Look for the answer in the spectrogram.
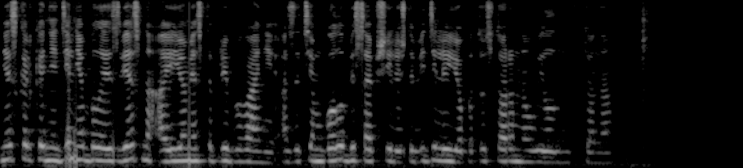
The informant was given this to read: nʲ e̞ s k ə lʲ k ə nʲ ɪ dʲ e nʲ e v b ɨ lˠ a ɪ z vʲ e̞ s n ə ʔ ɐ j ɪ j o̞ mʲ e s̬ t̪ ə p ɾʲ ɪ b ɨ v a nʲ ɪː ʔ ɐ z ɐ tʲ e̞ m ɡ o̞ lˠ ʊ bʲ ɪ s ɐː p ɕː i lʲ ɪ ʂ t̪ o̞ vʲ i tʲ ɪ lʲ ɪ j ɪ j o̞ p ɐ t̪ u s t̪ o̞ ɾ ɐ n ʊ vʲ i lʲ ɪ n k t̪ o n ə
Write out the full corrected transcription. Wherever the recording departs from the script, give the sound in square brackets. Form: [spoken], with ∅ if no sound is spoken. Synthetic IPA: nʲ e̞ s k ə lʲ k ə nʲ ɪ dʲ e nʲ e [∅] b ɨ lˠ [ə] ɪ z vʲ e̞ s n ə ʔ ɐ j ɪ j o̞ mʲ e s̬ t̪ ə p ɾʲ ɪ b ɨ v a nʲ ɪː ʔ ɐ z ɐ tʲ e̞ m ɡ o̞ lˠ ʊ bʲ ɪ s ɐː p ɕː i lʲ ɪ ʂ t̪ o̞ vʲ i [dʲ] ɪ lʲ ɪ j ɪ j o̞ p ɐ t̪ u s t̪ o̞ ɾ [ə] n ʊ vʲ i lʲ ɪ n k t̪ o n ə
